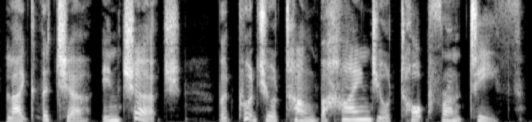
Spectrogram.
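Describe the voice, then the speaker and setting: A woman giving scripted instructional narration for a language course, explaining in a clear, measured manner. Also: mid-range voice, darkish tone, dry recording, studio quality.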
